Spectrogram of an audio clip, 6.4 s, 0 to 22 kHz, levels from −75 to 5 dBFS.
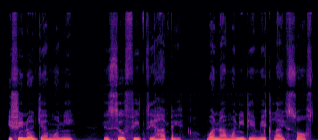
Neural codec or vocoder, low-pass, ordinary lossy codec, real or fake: vocoder, 48 kHz, 128 mel bands, Vocos; none; none; fake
